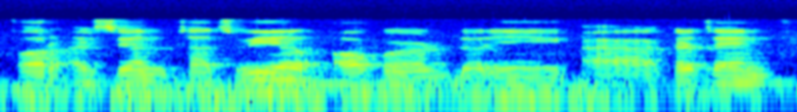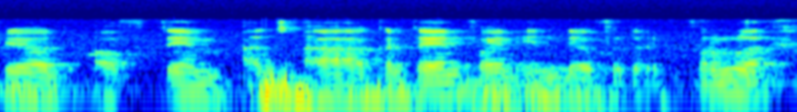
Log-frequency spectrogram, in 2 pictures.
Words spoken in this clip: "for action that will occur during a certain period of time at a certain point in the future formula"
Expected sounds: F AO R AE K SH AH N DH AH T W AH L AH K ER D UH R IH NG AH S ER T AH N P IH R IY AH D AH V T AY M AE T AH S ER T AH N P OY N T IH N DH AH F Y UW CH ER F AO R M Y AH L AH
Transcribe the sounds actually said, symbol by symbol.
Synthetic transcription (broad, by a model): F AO R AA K S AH N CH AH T W AH L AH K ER D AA R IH AH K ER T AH N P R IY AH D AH F T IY M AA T AH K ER T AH N F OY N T IH N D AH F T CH F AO R M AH L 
